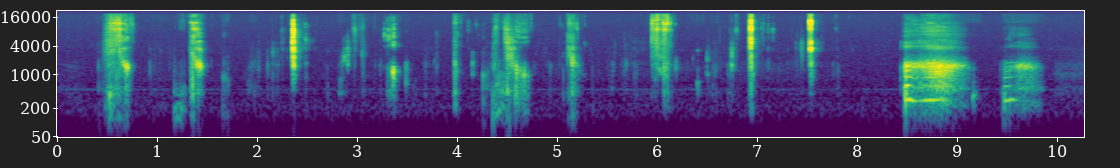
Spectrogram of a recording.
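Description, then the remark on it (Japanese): Wet kissing sounds: a scattered run of short, moist smacks and lip clicks at an irregular pace, ending with two longer breathy exhales. No one speaks. “まず、キスからでいいかしら？”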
